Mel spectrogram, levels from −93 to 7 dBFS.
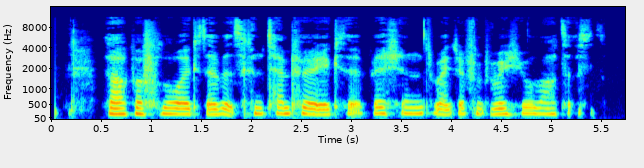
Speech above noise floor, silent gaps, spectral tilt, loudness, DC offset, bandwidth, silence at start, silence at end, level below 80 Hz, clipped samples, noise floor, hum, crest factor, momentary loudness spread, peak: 20 dB; none; -6 dB/octave; -26 LUFS; under 0.1%; 11.5 kHz; 0.2 s; 0.35 s; -64 dBFS; under 0.1%; -45 dBFS; none; 20 dB; 11 LU; -6 dBFS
